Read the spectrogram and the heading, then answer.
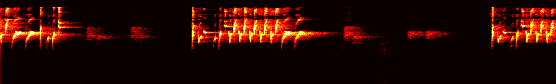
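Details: In Algiers, a European goldfinch gives tiwawati-style song: dense tinkling trills and liquid twitters, a fading drawn note and a short pause, then another bright trilled burst begins.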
